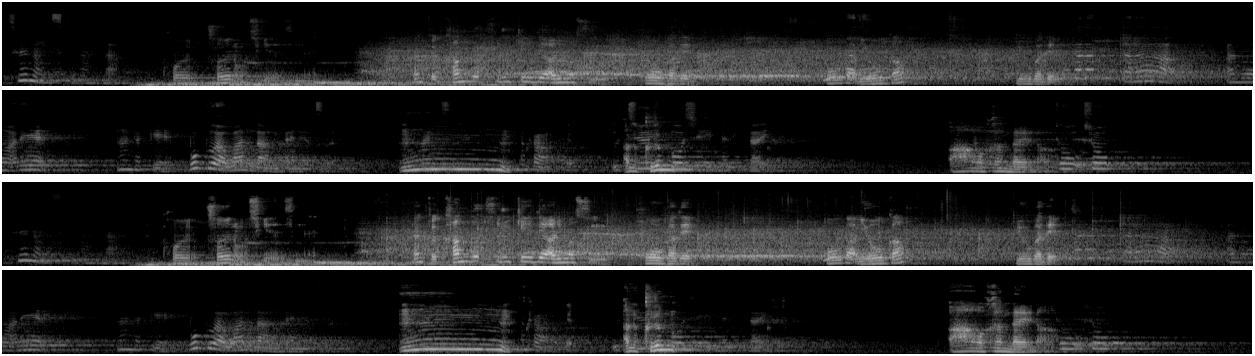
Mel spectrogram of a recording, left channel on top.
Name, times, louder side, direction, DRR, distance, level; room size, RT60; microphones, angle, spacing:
voice 1, 0.1-1.2 3.8-3.9 4.3-4.8 8.2-8.7 10.5-11.0 11.2-13.0 13.7-15.8 16.6-17.1 17.8-18.0 18.6-20.2 22.2-22.6 23.1-23.6, left 2 dB, 60° left, 2.0 m, -40 dB
sound 1, 1.3-7.0 7.4-7.7 8.0-8.1, equal, 30° right, 1.7 m, -39 dB
voice 2, 1.7-3.1 4.1-7.0 8.2-9.1 10.1-10.6 16.5-17.7 18.7-19.3 22.0-23.1, right 4 dB, 55° right, 0.6 m, -30 dB
Cheering / Applause / Crowd, 3.5-12.2, right 1 dB, 85° right, 6.1 m, -35 dB
29.0 x 16.0 x 8.3 m
head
